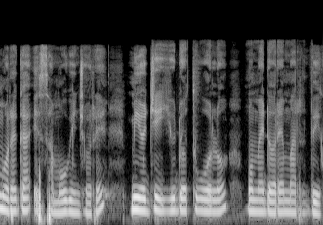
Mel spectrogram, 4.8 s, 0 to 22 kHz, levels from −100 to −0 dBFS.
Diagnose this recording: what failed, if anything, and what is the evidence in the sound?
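From 2.28 s, just after "e sa mowinjore miyo", the speech turns slightly high and hurried until 4.70 s: it runs about 1.09 times too fast and sits roughly 1.5 semitones sharp, with tempo and pitch shifted together. That locked pairing is the signature of a wrong sample rate at the playback stage. The samples are clocked out faster than they were captured, with no resampling, which fits audio recorded at 22 kHz being played at 24 kHz.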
